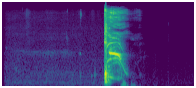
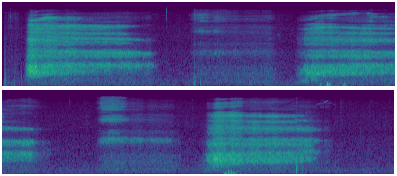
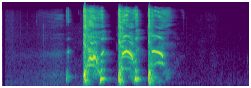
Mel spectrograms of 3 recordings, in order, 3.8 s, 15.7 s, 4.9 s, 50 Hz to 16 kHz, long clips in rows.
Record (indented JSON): {
  "cough_length": "3.8 s",
  "cough_amplitude": 32767,
  "cough_signal_mean_std_ratio": 0.24,
  "exhalation_length": "15.7 s",
  "exhalation_amplitude": 2161,
  "exhalation_signal_mean_std_ratio": 0.62,
  "three_cough_length": "4.9 s",
  "three_cough_amplitude": 32768,
  "three_cough_signal_mean_std_ratio": 0.4,
  "survey_phase": "beta (2021-08-13 to 2022-03-07)",
  "age": "45-64",
  "gender": "Female",
  "wearing_mask": "No",
  "symptom_cough_any": true,
  "symptom_runny_or_blocked_nose": true,
  "symptom_shortness_of_breath": true,
  "symptom_sore_throat": true,
  "symptom_headache": true,
  "symptom_other": true,
  "smoker_status": "Never smoked",
  "respiratory_condition_asthma": false,
  "respiratory_condition_other": false,
  "recruitment_source": "Test and Trace",
  "submission_delay": "2 days",
  "covid_test_result": "Positive",
  "covid_test_method": "RT-qPCR",
  "covid_ct_value": 19.1,
  "covid_ct_gene": "ORF1ab gene"
}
